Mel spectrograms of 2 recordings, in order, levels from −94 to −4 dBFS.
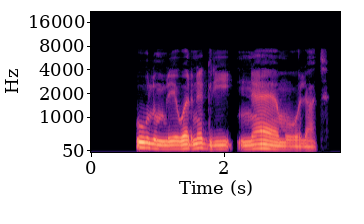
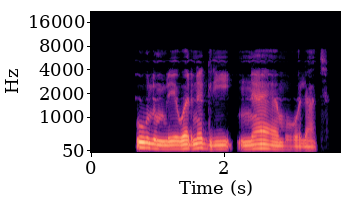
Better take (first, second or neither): first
